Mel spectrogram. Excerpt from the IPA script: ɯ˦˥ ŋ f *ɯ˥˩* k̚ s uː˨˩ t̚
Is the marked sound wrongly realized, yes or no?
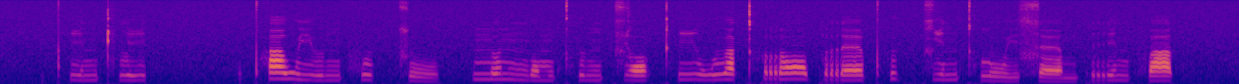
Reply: yes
